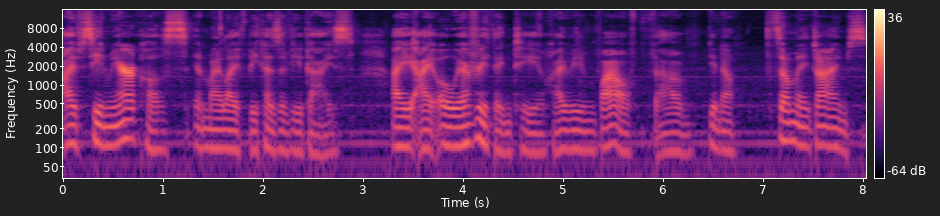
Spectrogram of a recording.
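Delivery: voice catching with emotion. Thanking listeners for their prayers and healing energy, getting choked up. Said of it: "I'm getting all choked up here".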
